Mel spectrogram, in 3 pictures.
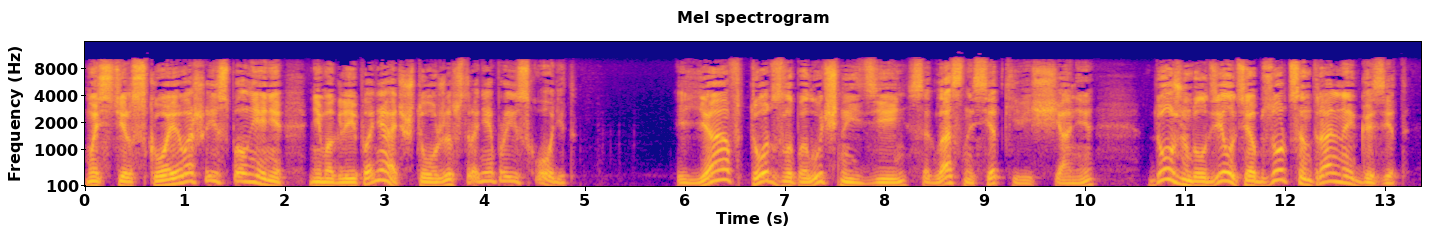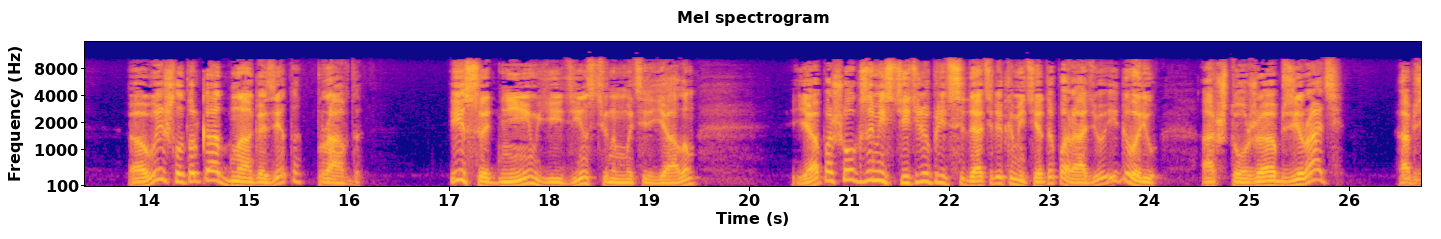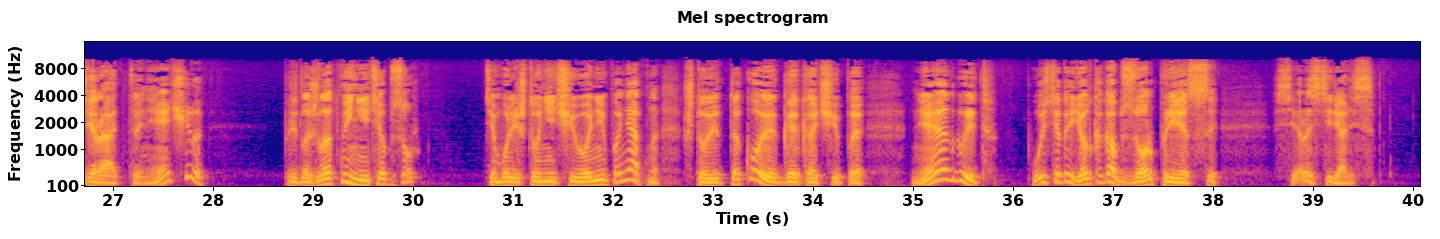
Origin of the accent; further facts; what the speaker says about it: Moscow, Russia; Все мое детство прошло в Останкино, я здесь родился, рос, жил, и теперь моя судьба связана с Останкино.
